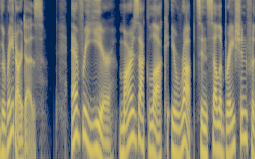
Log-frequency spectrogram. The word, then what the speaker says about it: Marsaxlokk: Welcome to Marsaxlokk Lock, pronounced Marsaxlokk, Malta's most Instagrammable village and a living postcard of Mediterranean charm.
